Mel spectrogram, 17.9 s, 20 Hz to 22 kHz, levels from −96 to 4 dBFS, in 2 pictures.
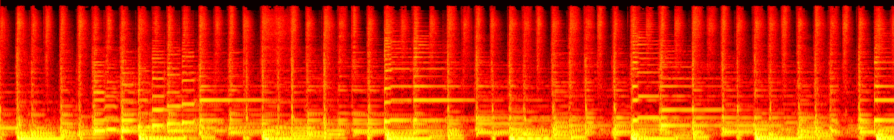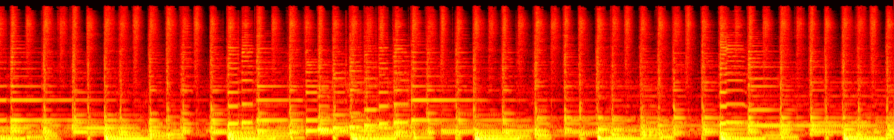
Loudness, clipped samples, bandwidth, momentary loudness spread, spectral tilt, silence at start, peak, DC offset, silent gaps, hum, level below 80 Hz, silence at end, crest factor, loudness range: -21 LUFS; under 0.1%; 18 kHz; 6 LU; -5.5 dB/octave; 0 s; -2 dBFS; under 0.1%; none; none; -26 dBFS; 0 s; 18 dB; 2 LU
